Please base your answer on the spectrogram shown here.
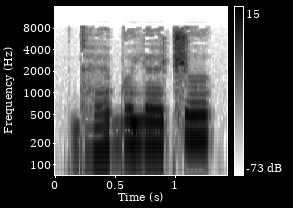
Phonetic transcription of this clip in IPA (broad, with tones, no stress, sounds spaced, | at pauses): ɡʱ ɛ˩˧ b ə˧ j ɛ˧ t͡ʃ ə˥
